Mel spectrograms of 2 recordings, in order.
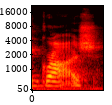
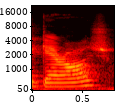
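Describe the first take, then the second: First: "garage" squashed to "grahzh"; "garage" in one beat, like grazh; one-syllable garage. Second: "garage" with both syllables, geh-RAHZH; "garage" as a full ga-RAHZH; two-syllable garage. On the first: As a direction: drop the first vowel of "garage". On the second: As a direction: sound out the first vowel of "garage". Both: Shown as a demonstration. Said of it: "One syllable".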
